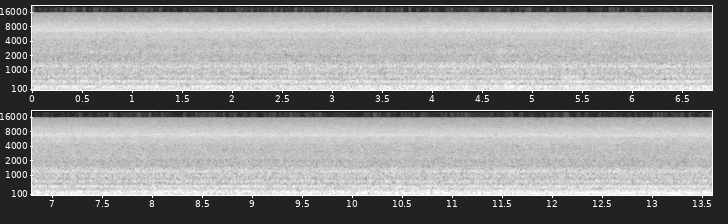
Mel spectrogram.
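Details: Honey bees in a late-season swarm settling into an empty, unprepared hive; many wings make a steady, layered hum, a low drone with a brighter buzzing edge that stays constant throughout.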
